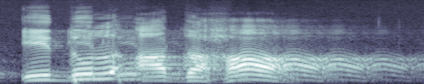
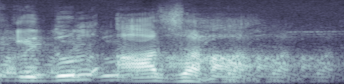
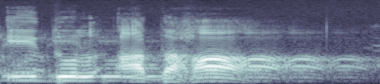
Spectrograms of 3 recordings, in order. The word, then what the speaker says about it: ঈদুল আদহা: ঠিক তদ্রূপ ঈদুল আদহা এ শব্দটা হলো শেষে দোয়াত উচ্চারণ করতে হয়, কিন্তু ওরা বলে ঈদুল আজহা। কি বলে? মানে জয় অক্ষর উচ্চারণের মতো আওয়াজ করে বলে। আমরা বলি ঈদুল আদহা, কোরবানির ঈদ।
